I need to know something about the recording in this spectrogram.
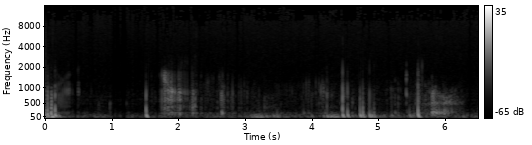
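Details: Stomach growling (borborygmi): low gurgling rumbles and bubbling pops from gas and fluid moving through the gut.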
